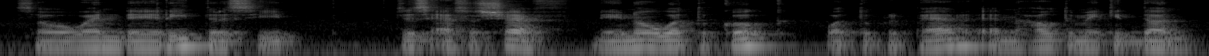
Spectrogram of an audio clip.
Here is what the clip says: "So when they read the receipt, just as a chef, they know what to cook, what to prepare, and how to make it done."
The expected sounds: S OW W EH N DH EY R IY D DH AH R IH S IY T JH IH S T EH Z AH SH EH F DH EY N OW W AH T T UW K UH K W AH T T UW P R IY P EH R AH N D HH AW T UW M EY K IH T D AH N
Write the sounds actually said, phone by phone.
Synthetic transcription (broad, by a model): S OW W EH N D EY R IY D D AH S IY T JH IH S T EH S AH SH EH F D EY N OW W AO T T UW K UH K W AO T T UW P R IY P EH R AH N HH AW T UW M EY K IH T D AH N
